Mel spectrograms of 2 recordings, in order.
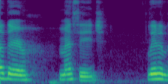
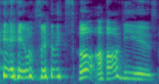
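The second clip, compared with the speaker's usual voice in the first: laughing; 3 semitones higher, 4 dB louder, slower than usual. Real, not acted. Laughing at how obvious he was.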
